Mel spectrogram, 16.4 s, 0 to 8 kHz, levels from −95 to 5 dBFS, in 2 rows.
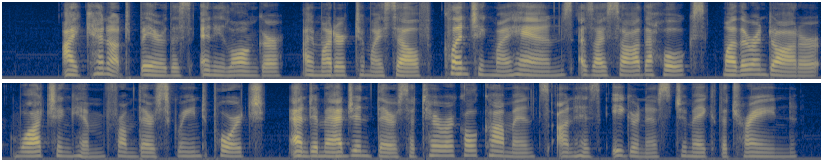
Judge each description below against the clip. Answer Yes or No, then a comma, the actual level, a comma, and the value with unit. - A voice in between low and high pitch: Yes, medium, 165 Hz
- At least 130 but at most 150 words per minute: Yes, average, 145 wpm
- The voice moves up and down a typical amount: No, narrow, 2.3 semitones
